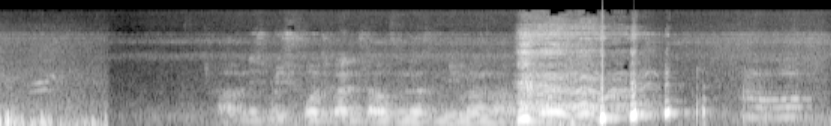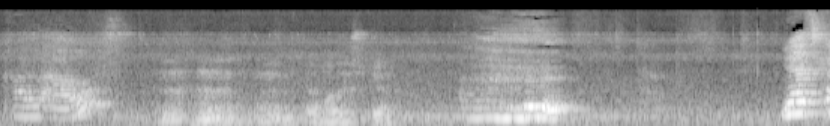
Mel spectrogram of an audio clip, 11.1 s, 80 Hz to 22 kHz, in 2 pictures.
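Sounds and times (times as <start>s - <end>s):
low voices murmuring: 6.5s - 9.5s.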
